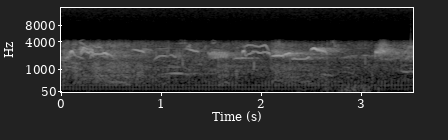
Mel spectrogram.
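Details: White stork chicks, the three remaining young on the nest being fed by their father, give a busy, overlapping begging chorus of thin, high squeaks and mewing chirps that rise and fall without pause.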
